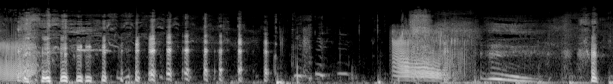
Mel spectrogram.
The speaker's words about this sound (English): It's just nice to sprinkle in a fart every once in a while.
